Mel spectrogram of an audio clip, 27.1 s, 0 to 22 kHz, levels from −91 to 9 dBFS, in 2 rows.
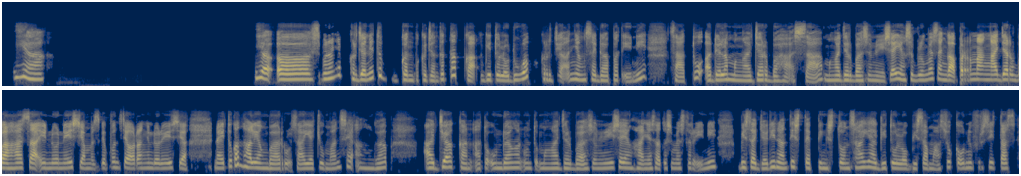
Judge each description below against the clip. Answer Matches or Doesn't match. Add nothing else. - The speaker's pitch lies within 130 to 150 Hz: Doesn't match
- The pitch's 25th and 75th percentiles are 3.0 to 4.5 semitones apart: Doesn't match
